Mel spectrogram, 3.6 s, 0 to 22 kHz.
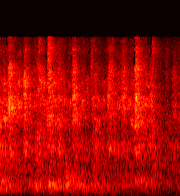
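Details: Two 5-month-old Pekingese puppies, Terasroos Black Beauty and Terasroos Lion King: quick breathy panting and soft snuffling puffs in uneven bursts, with a faint whimpering edge.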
